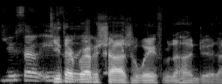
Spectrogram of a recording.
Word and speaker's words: repechage: Repechage. And you're never saying repechage again.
